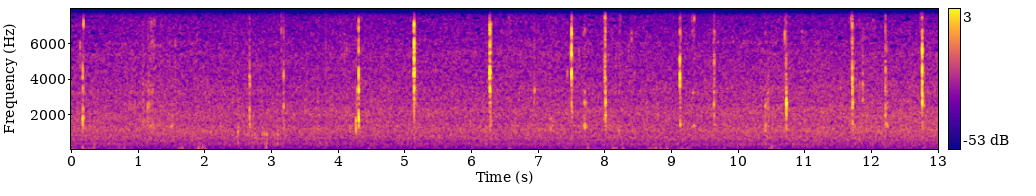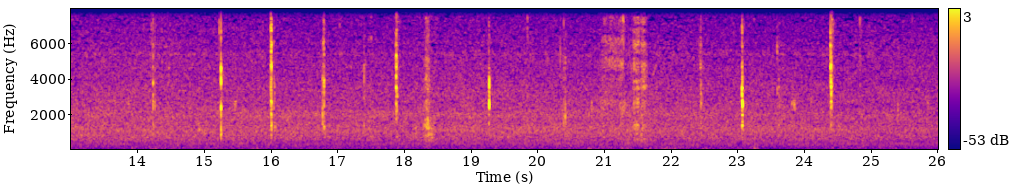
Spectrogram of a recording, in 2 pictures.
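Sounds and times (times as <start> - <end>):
background hiss: 0.0 - 26.0
mouth clicks and lip smacks chewing: 2.5 - 3.3, 4.2 - 4.5, 6.2 - 8.4, 9.1 - 9.8, 10.4 - 10.9, 11.7 - 12.9, 14.2 - 14.4, 15.2 - 18.6, 19.2 - 21.7, 22.4 - 25.0.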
